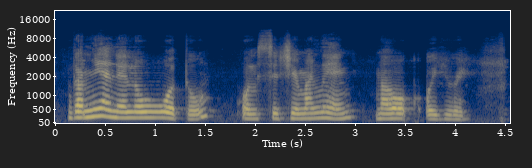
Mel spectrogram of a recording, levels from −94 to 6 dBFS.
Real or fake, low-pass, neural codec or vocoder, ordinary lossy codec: fake; none; codec, 24 kHz, 0.9 kbps, WavTokenizer, medium music audio release; none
